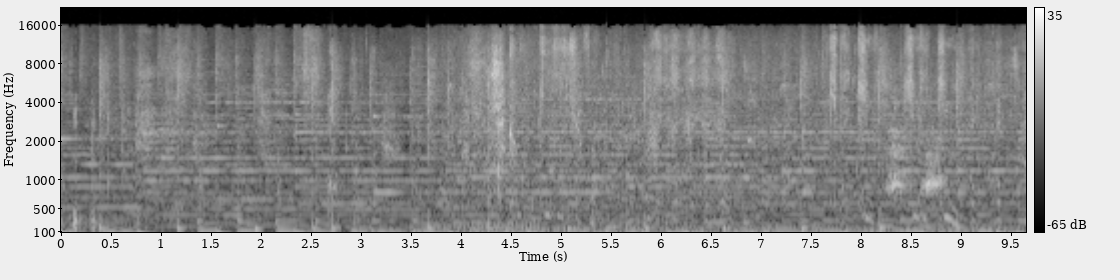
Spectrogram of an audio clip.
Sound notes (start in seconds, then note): 5.2 baby talk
